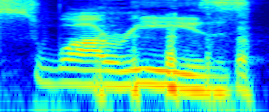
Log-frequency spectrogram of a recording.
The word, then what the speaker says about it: Saoirse: It's soirees, not Saoirse Ronan.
